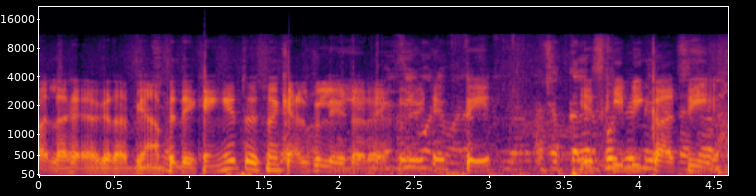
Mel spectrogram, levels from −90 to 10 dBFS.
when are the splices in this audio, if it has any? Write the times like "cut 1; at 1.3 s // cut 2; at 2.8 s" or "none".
cut 1; at 2.4 s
